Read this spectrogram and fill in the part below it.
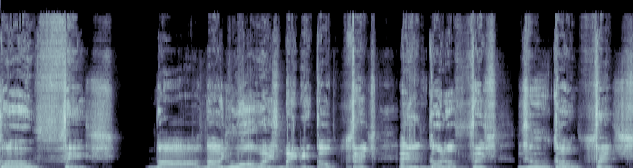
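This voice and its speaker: A man puts on a loud, growling character voice at medium pitch. He speaks at a very slow pace. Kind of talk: rough, slangy. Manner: loud, angry, bickering.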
